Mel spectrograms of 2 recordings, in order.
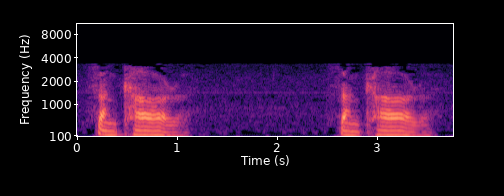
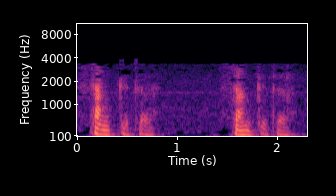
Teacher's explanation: this velar nasal will always be preceding another velar consonant.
